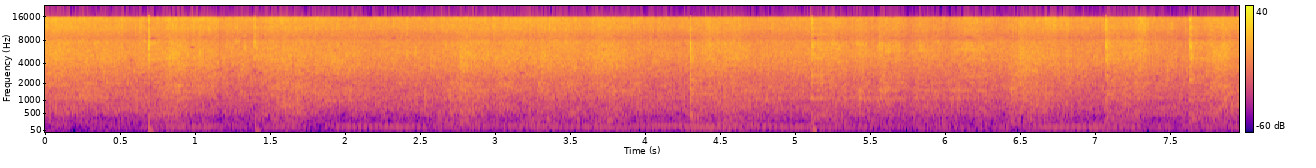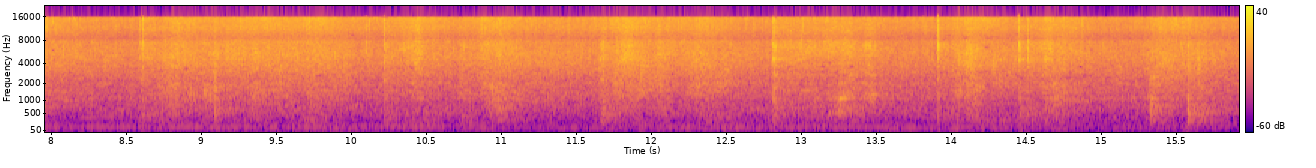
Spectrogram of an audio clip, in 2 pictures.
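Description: Spice masala with chopped tomatoes and green chillies sizzling in hot oil in a metal kadai, while a metal spatula is stirred through it with repeated scrapes and knocks against the pan. This is the masala being fried down (kashano) until cooked.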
